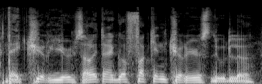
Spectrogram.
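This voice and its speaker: A man's voice: on the low side, level tone, a little fast, vocal fry, a little mellow, no echo. A young man with a Quebec French accent, chatting in a radio interview, slangy and mixing in English words. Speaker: rapper guest. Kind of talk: casual radio interview chat. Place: radio studio.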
